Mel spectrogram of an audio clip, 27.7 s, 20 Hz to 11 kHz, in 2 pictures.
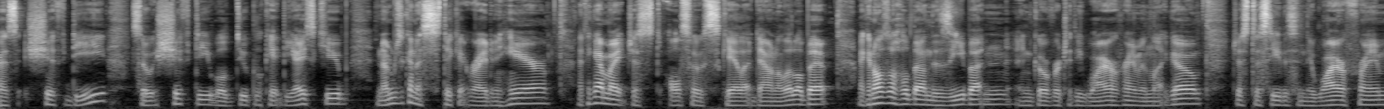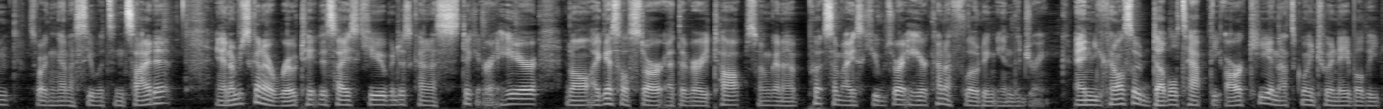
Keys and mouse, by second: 0.8 shift+d, 4.4 g, 5.0 click, 5.5 middle click, 6.2 middle click, 6.9 s, 7.7 click, 9.1 z, 12.7 middle click, 13.8 r, 15.2 click, 16.0-18.1 typing, 16.2 click, 16.9 click, 17.1 click, 17.6 click, 18.0 click, 18.3 drag, 18.8-19.1 drag, 19.2-21.5 typing, 19.5 click, 20.0 click, 20.4 click, 21.1 click, 21.8 click, 22.4 click, 22.5 g, 22.8 click, 23.4 drag, 25.4 r, 25.5 r.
